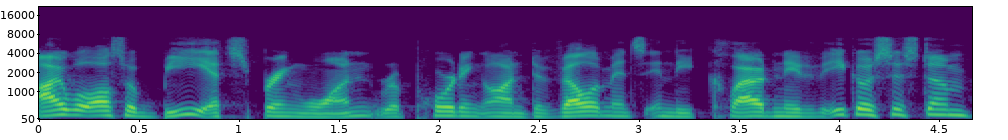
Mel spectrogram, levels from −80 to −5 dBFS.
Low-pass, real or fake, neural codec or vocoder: 7.2 kHz; fake; codec, 16 kHz, 2 kbps, X-Codec, WavLM features, trained on Multilingual LibriSpeech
